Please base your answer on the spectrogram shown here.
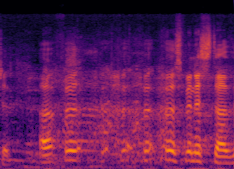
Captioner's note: laughter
